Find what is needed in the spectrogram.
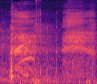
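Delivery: high breathy laugh. Real, not acted. Laughing at the judge's tissue offer, light laugh.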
